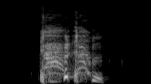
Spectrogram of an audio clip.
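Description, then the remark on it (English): A short burst of coughing from a person with a lingering cough, two or three quick harsh coughs running together over about half a second, fairly loud against a quiet background. “Sorry, I have a little bit of a cough still.”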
